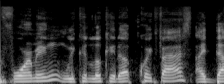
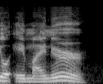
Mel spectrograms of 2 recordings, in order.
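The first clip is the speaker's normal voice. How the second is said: put-on Quebecois French accent. Showing how people in Montreal would say it: Quebecois accent. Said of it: "not even a French accent, a Quebecois accent".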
